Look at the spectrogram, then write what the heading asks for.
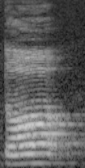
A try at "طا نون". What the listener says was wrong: دیکھیں تو پورا ایک الف لمبا کریں، طا نون، اور ہونٹوں کو اس طرح گول نہیں کرنا، ہونٹ ہلکی سے صرف کھولنے ہیں، طا نون،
